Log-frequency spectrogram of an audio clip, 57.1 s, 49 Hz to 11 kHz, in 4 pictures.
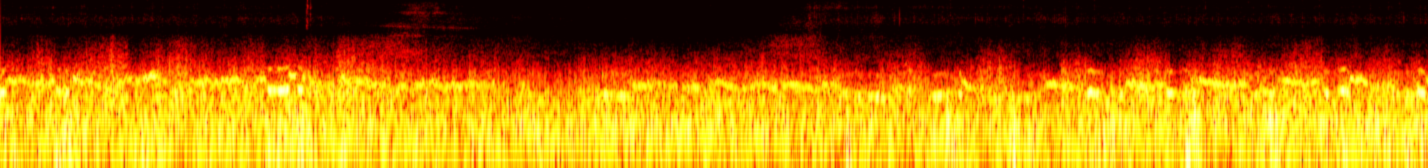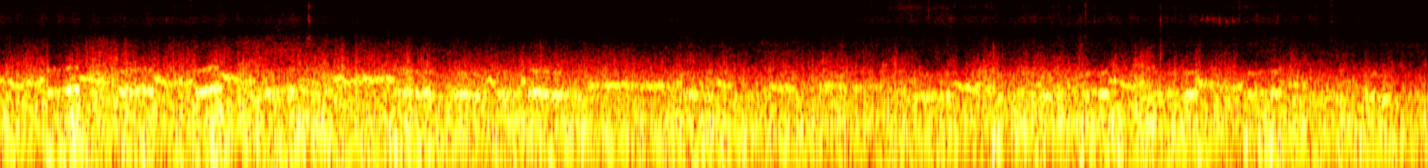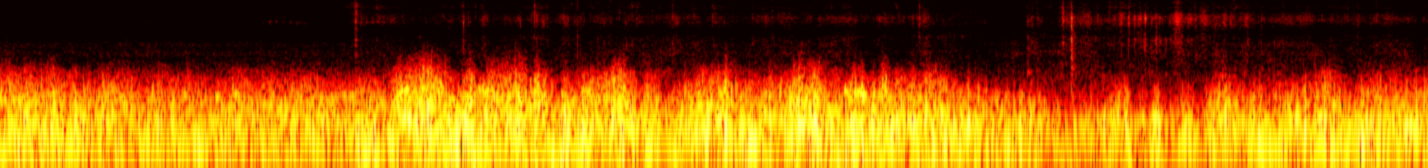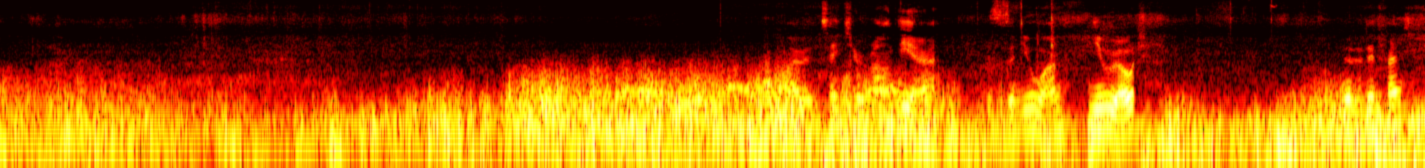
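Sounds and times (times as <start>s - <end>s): wind rushing over microphone: 0.0s - 57.0s
tyres rumbling on asphalt: 22.6s - 57.0s.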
